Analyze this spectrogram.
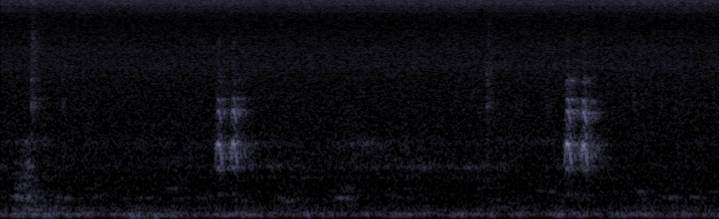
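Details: Sacred Birman cat addressing a seagull, giving two short harmonic chirping calls about three and a half seconds apart with a few fainter clicks between them, all over a continuous low rumble.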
